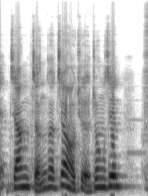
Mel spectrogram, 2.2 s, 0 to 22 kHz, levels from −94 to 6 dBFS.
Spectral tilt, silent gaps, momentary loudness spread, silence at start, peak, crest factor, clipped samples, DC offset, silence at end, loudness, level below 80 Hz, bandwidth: -7 dB/octave; none; 3 LU; 0 s; 0 dBFS; 10 dB; 1%; under 0.1%; 0 s; -10 LUFS; -50 dBFS; 11.5 kHz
